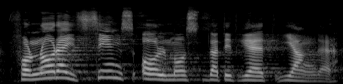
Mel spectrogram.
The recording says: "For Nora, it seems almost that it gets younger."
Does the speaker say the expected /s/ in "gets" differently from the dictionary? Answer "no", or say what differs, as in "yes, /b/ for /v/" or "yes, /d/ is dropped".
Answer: yes, /s/ is dropped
